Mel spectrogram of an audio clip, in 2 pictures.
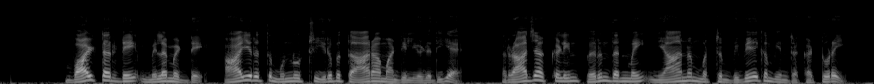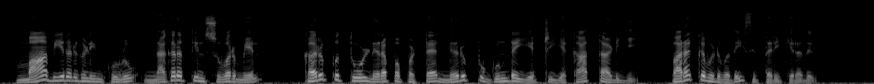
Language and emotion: Tamil, neutral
